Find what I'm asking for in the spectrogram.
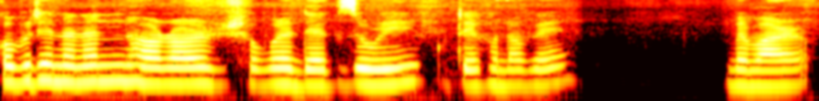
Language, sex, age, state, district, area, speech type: Assamese, female, 18-30, Assam, Charaideo, rural, spontaneous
